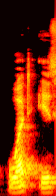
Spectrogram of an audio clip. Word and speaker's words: what is: The T changes to a D because it's between two vowels. So it's would.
